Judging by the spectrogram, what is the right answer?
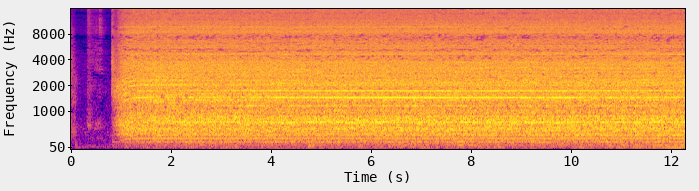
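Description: A blow dryer drying paint on a spring decor piece starts after a brief quiet moment, then gives a steady, loud, close whoosh that runs without a break, with no talking.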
